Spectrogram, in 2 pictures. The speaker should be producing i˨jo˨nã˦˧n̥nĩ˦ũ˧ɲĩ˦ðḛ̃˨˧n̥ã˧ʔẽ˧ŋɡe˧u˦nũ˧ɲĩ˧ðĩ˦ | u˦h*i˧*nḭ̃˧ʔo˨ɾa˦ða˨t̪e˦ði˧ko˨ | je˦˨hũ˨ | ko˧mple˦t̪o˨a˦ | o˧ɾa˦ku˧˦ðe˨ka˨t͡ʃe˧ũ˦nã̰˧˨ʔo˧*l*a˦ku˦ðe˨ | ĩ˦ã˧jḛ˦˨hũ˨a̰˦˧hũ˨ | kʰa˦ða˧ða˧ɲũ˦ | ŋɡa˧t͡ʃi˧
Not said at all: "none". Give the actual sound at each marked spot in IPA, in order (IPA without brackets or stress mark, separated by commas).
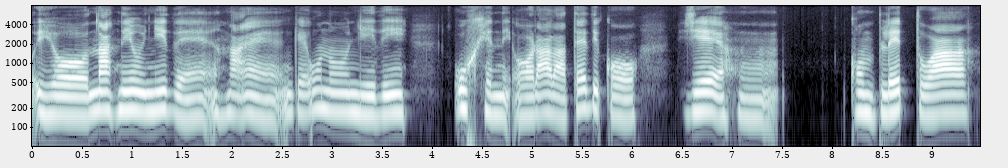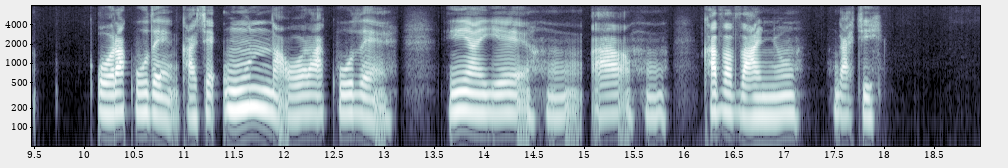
e˧, ɾ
